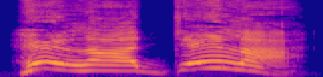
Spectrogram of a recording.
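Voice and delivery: words mashed by a grip on his face, high and slow; squished cheeks. Acted. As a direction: speak through squeezed cheeks. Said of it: "He tries to speak".

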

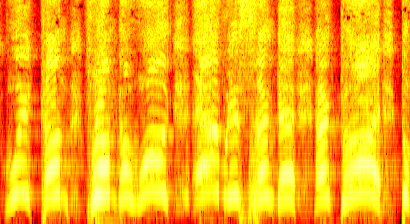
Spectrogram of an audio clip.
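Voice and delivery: high, loud, driving sermon; full-force preaching. Real, not acted. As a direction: preach it out, building to a shout.

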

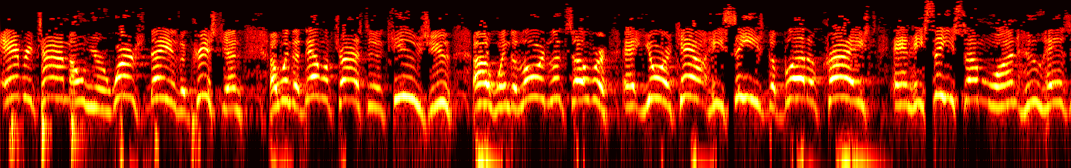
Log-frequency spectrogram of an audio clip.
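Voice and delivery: loud, high-pitched revival preaching; fiery preaching. Acted. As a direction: preach it out to the whole church. Preaching at full force.

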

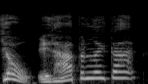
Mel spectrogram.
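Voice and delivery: high-pitched incredulous question; mock astonishment. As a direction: come out of your shell, amazed. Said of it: "comes out of his kinda conserved shell".

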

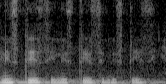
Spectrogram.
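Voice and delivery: a daughter begging to be recognized, fading to nothing; pleading, fading away. Retold or imitated. Pleading her name to sick mother.

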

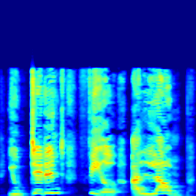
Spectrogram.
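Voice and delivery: put-on high, loud fierce child; fierce contradiction. A narrator's reading. Mary denies the boy felt a lump, fiercely. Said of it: "contradicted Mary fiercely".

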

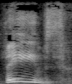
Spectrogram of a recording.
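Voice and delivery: high, loud cry of alarm; yell. Acted. Robbed Little Faith yells at the thieves, high loud yell. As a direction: yell it out like a robbed man calling out. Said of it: "And he yells".

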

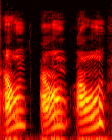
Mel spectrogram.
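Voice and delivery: very high-pitched barking seal impression; screeching seal. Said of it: "making a screeching sound".

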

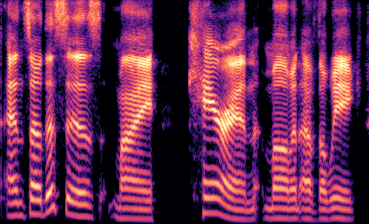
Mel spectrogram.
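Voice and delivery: usual speaking voice

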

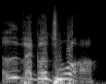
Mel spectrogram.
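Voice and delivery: showing off French, jumping high at the end; put-on French, hyped-up; mock fluent French. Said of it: "I was speaking fucking fluent French".

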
